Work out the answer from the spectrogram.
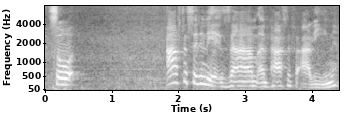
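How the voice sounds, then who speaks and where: A Barbadian woman in her forties, remembering her school days in a slow, halting way as an interview guest on a video call from her living room. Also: low voice, sing-song, a little hiss or hum, low-quality recording. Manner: slow, reflective, halting with fillers. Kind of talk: casual recollection. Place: living room at home, indoors. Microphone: webcam on a video call.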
